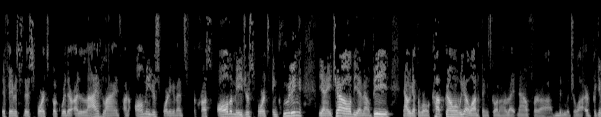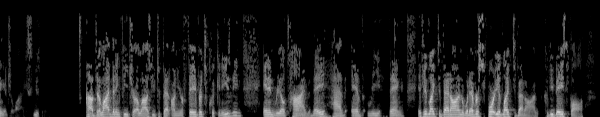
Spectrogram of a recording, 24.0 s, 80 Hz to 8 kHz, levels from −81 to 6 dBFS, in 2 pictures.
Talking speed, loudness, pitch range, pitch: 230 wpm, -22 LUFS, 115-145 Hz, 125 Hz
